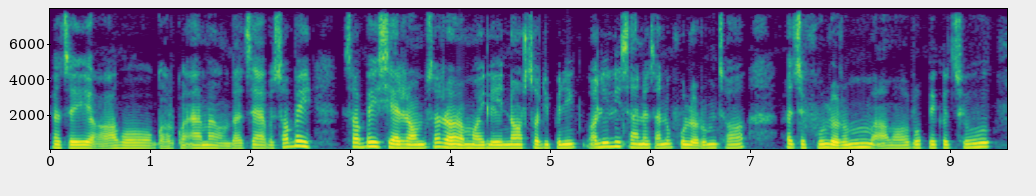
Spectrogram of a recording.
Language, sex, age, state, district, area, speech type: Nepali, female, 45-60, West Bengal, Kalimpong, rural, spontaneous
